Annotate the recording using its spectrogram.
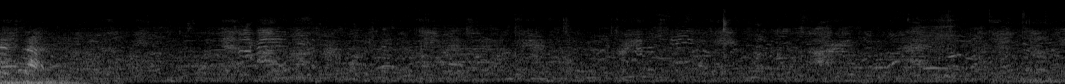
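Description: A distant crowd murmurs faintly.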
